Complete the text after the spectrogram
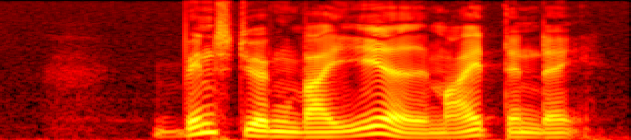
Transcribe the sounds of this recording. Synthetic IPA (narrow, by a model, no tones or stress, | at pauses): ʋe̝nsd̥yɐɡ̥n̩ʋɑ̈ʁie̝̰ːɐð̞̩ˠmɑ̈ɪð̩ˠd̥end̥ɛ̰ː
